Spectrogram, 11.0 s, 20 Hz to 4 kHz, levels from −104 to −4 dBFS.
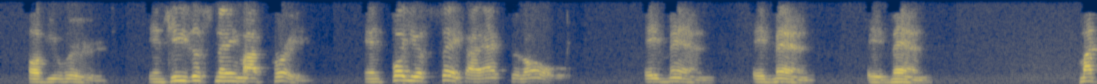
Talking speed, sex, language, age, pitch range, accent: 110 wpm, male, English, 60-79, 140-210 Hz, American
